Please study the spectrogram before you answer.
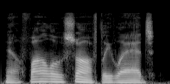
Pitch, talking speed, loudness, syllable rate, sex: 105 Hz, 140 wpm, -19 LUFS, 4.1 syllables/s, male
